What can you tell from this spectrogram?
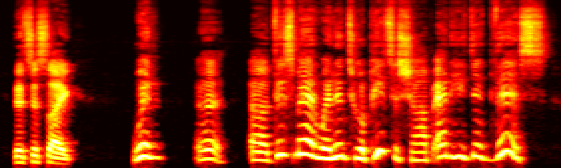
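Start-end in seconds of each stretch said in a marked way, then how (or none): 1.3-5.5 high-pitched, ditzy, synthetic female narrator voice. Mocking the ai voices they hate most, doing a female bimbo-sounding voice. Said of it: "female bimbo sounding voice".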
